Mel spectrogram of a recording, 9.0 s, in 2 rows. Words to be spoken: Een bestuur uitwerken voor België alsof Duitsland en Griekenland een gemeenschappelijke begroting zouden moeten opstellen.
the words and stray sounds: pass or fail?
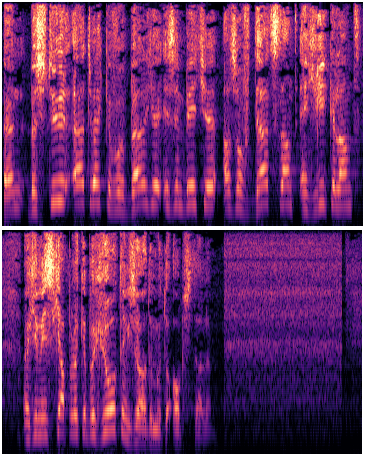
fail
